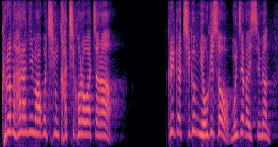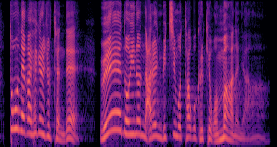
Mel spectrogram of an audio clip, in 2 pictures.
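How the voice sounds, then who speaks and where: God speaks as a stern father reproaching his people, as a male preacher puts him on mid-sermon. The questions come pointed and insistent, in a high voice with wide, lively swings of pitch. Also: normal speed, heavily acted. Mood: reproachful.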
